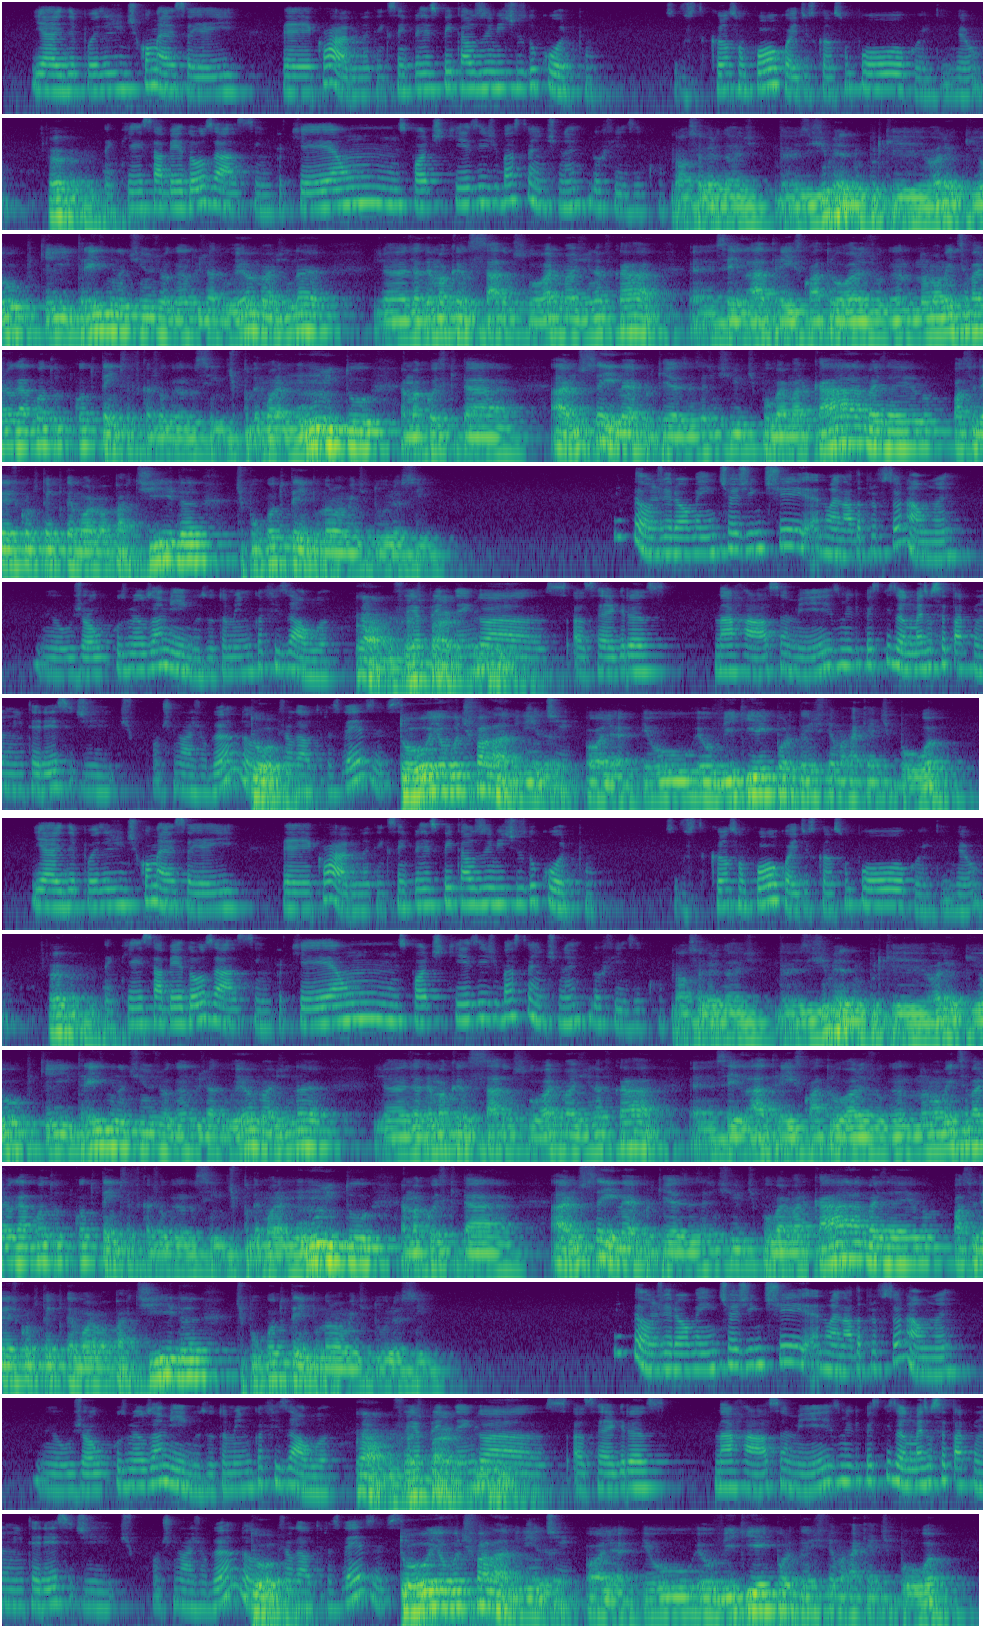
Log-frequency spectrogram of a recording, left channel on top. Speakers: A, on the right; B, on the left.
A: e aí depois a gente começa. E aí, é claro, né, tem que sempre respeitar os limites do corpo. Se você cansa um pouco, aí descansa um pouco, entendeu?
B: Aham.
A: Tem que saber dosar, assim, porque é um esporte que exige bastante, né, do físico.
B: Nossa, é verdade. Deve exigir mesmo, porque olha, o que eu fiquei três minutinhos jogando já doeu, imagina, já, já deu uma cansada, um suor, imagina ficar, eh, sei lá, três, quatro horas jogando. Normalmente você vai jogar quanto, quanto tempo você fica jogando assim? Tipo, demora muito? É uma coisa que dá. Ah, eu não sei, né? Porque às vezes a gente, tipo, vai marcar, mas aí eu não faço ideia de quanto tempo demora uma partida. Tipo, quanto tempo normalmente dura assim?
A: Então, geralmente a gente eh, não é nada profissional, né? Eu jogo com os meus amigos, eu também nunca fiz aula.
B: Ah, mas
A: Eu fui
B: faz
A: aprendendo
B: parte, beleza.
A: as, as regras na raça mesmo e pesquisando. Mas você tá com interesse de, de continuar jogando?
B: tô
A: Jogar outras vezes?
B: Tô e eu vou te falar, menina.
A: Entendi.
B: Olha, eu, eu vi que é importante ter uma raquete boa,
